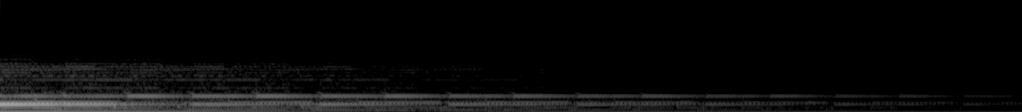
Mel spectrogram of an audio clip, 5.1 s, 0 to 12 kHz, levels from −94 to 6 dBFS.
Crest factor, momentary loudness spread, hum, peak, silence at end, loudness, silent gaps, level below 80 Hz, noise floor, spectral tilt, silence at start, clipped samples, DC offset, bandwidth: 20 dB; 24 LU; none; -30 dBFS; 0 s; -47 LUFS; none; -74 dBFS; -86 dBFS; -9.5 dB/octave; 0 s; under 0.1%; under 0.1%; 2 kHz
